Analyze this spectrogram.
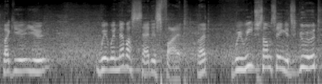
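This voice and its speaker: At a conference, a guest engineer from Austria talks informally with an interviewer, stumbling through frequent restarts, fillers and hesitations. He speaks with a high-pitched voice at a moderate pace over a noisy background.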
